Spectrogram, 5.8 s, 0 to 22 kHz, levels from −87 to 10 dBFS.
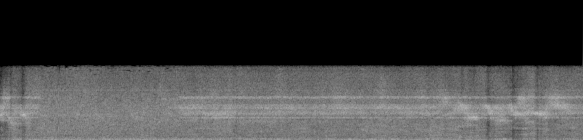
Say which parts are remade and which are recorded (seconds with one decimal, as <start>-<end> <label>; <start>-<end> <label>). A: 0.0-0.4 remade; 0.4-1.8 recorded; 1.8-5.8 remade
